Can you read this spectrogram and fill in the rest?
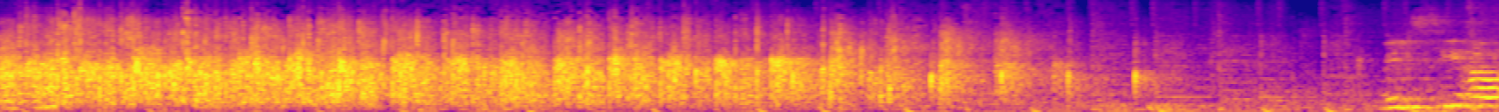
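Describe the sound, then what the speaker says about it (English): Loud, close applause breaks out for a presenter at a school AI event, with sharp individual claps over the crowd. The clapping thins near the end as a voice begins to speak. "A huge round of applause to Prerna."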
